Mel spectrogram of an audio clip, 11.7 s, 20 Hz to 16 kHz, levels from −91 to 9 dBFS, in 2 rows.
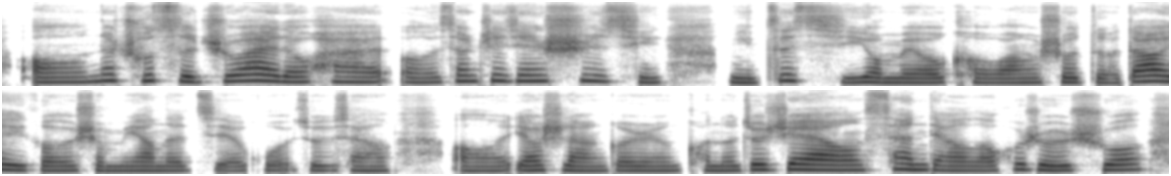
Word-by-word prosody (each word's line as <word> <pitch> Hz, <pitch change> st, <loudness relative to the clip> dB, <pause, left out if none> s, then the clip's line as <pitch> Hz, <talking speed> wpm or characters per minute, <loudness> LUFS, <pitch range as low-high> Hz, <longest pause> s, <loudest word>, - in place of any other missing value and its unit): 呃， 205 Hz, +1 st, 0 dB
那 270 Hz, +2 st, +1 dB
除 265 Hz, 0 st, -2 dB
此 255 Hz, -4 st, +1 dB
之 220 Hz, +3 st, -1 dB
外 265 Hz, 0 st, +6 dB
的 220 Hz, -2 st, +2 dB
话， 220 Hz, -1 st, -2 dB, 0.2 s
呃， 200 Hz, -1 st, -4 dB
像 250 Hz, +4 st, -1 dB
这 265 Hz, +1 st, -1 dB
件 255 Hz, 0 st, 0 dB
事 265 Hz, -2 st, -1 dB
情 200 Hz, -4 st, -5 dB, 0.3 s
你 190 Hz, -2 st, -1 dB
自 270 Hz, +7 st, -3 dB
己 190 Hz, -7 st, -7 dB
有 210 Hz, -1 st, +4 dB
没 190 Hz, 0 st, +1 dB
有 185 Hz, 0 st, +1 dB
渴 190 Hz, -1 st, -6 dB
望 185 Hz, +1 st, -1 dB
说 200 Hz, 0 st, 0 dB
得 180 Hz, -1 st, -5 dB
到 240 Hz, +4 st, +7 dB
一 215 Hz, -2 st, +4 dB
个 190 Hz, -1 st, -2 dB
什 190 Hz, -2 st, -4 dB
么 185 Hz, -, -3 dB
样 190 Hz, 0 st, -1 dB
的 185 Hz, 0 st, -2 dB
结 185 Hz, -, -8 dB
果？ 100 Hz, -, -9 dB
就 195 Hz, 0 st, -6 dB
像， 190 Hz, -2 st, -5 dB, 0.3 s
呃， 185 Hz, -1 st, -4 dB
要 200 Hz, 0 st, +2 dB
是 205 Hz, -, -4 dB
2 185 Hz, -1 st, -1 dB
个 190 Hz, 0 st, -3 dB
人 185 Hz, 0 st, -3 dB
可 195 Hz, -, -8 dB
能 190 Hz, 0 st, -1 dB
就 225 Hz, +3 st, +4 dB
这 230 Hz, +2 st, +3 dB
样 215 Hz, -2 st, +6 dB
散 230 Hz, +2 st, +1 dB
掉 195 Hz, -3 st, -1 dB
了？ 190 Hz, 0 st, -1 dB
或 235 Hz, +4 st, -2 dB
者 210 Hz, -4 st, +3 dB
说 220 Hz, +2 st, +1 dB
205 Hz, 260 characters per minute, -20 LUFS, 190-230 Hz, 0.3 s, 到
